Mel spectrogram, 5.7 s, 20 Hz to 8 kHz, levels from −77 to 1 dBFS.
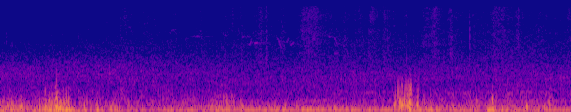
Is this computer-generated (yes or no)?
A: no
